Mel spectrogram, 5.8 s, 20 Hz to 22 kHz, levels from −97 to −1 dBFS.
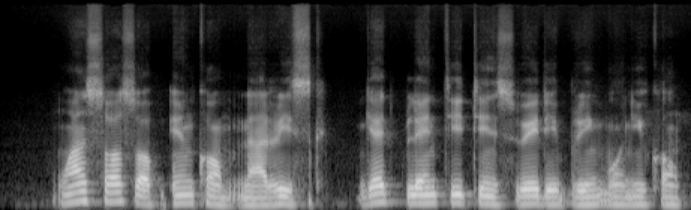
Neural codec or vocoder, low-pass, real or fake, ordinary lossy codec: autoencoder, 48 kHz, 128 numbers a frame, DAC-VAE, trained on Japanese speech; none; fake; none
